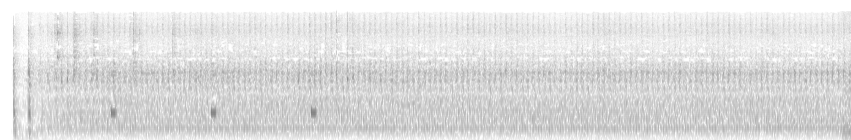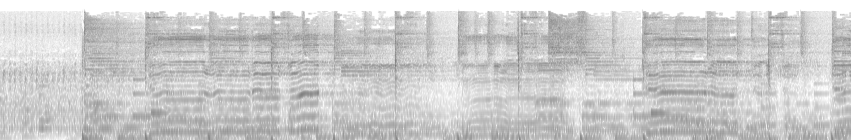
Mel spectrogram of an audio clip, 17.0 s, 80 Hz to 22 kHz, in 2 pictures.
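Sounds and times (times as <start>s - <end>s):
film projector whirring: 0.1s - 9.4s.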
